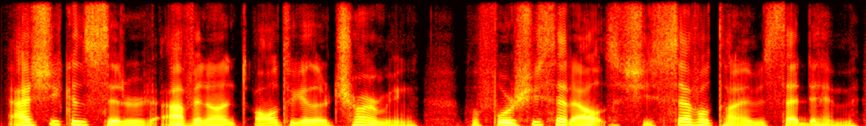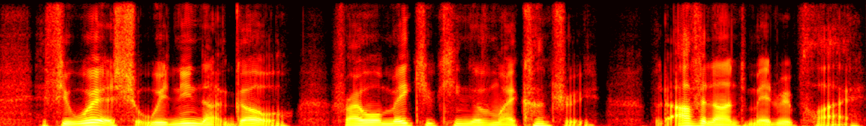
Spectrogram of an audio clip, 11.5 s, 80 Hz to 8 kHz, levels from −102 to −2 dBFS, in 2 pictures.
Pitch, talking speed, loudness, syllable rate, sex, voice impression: 120 Hz, 190 wpm, -20 LUFS, 5.4 syllables/s, male, masculine, adult-like, tensed, powerful, bright, clear, fluent, intellectual, friendly, reassuring, wild, lively, kind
